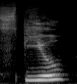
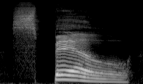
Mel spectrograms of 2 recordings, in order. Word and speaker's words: spill: open your mouth spill it's not spel spill the mouth opens SP the tongue goes up spill spill in your throat spill spill don't spill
